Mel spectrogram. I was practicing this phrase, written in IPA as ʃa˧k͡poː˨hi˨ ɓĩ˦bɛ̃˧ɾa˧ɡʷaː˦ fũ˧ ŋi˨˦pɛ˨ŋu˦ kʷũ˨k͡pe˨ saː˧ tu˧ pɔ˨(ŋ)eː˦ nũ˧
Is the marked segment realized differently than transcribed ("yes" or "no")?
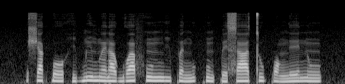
no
